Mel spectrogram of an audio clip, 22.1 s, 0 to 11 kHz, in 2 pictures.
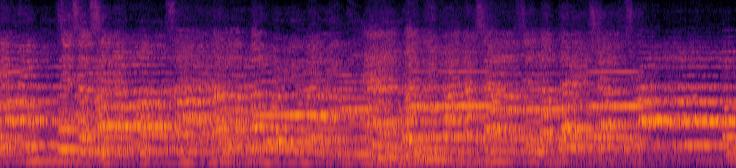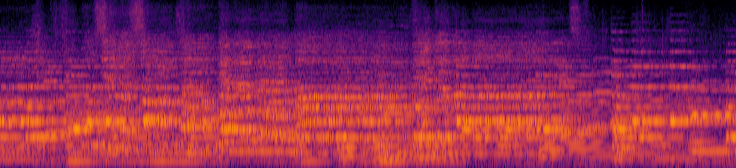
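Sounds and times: choir singing held chords: 0:00.0 - 0:22.0.

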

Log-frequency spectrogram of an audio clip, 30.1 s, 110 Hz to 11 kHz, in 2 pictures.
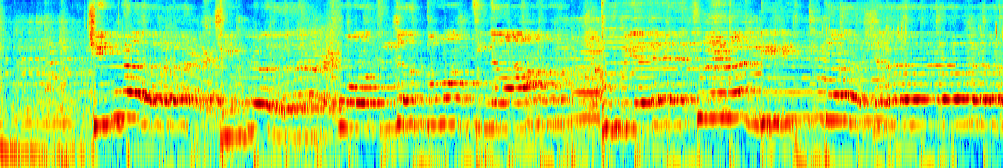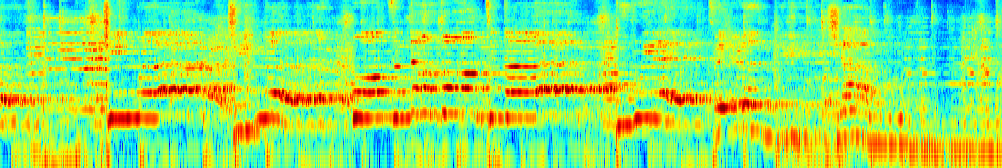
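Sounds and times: backing music with steady beat: 0:00.0 - 0:30.0
woman singing into microphone: 0:01.3 - 0:15.8, 0:16.4 - 0:30.0.

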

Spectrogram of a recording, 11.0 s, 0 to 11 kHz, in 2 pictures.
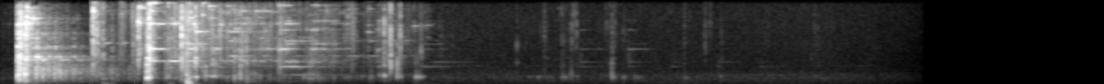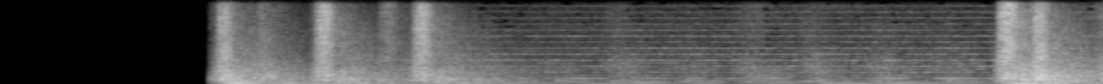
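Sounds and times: high ringing and tinkling: 0:00.7 - 0:03.5.

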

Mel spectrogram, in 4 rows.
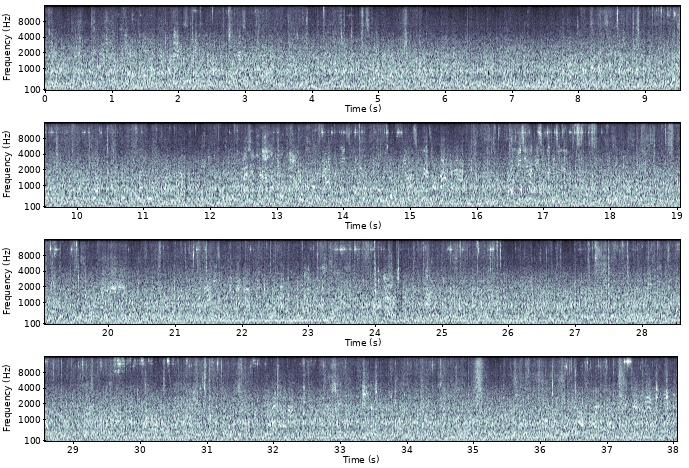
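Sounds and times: airliner cabin engine noise: 0:00.0 - 0:38.0
faint steady hum: 0:00.0 - 0:38.0.

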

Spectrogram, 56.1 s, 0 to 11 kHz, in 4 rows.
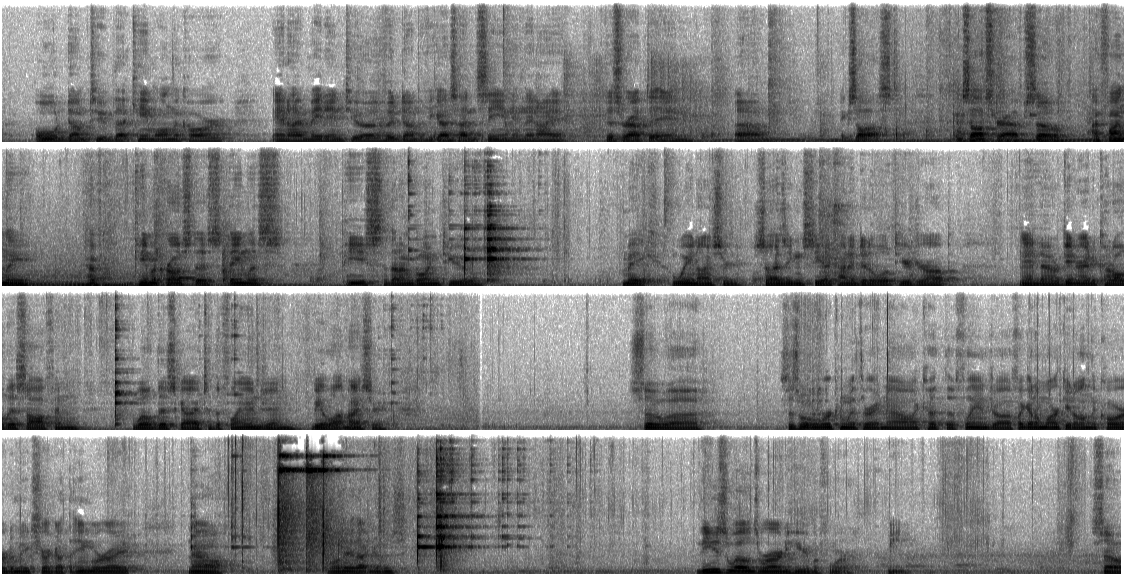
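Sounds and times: metal tube clinking on concrete: 0:19.0 - 0:21.0, 0:29.4 - 0:29.8, 0:44.4 - 0:49.5.

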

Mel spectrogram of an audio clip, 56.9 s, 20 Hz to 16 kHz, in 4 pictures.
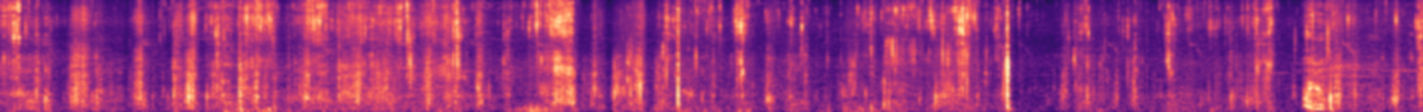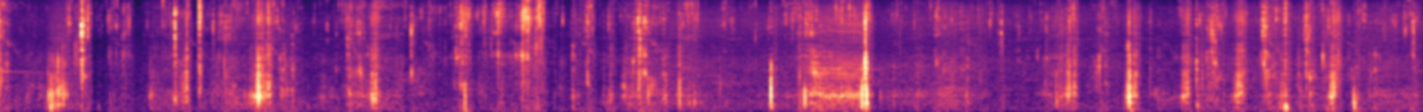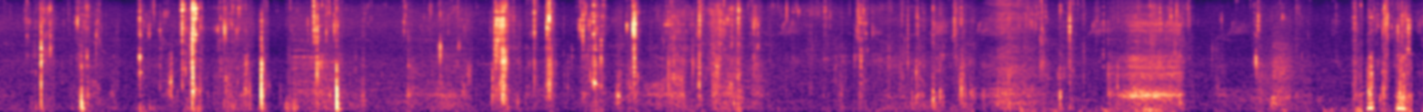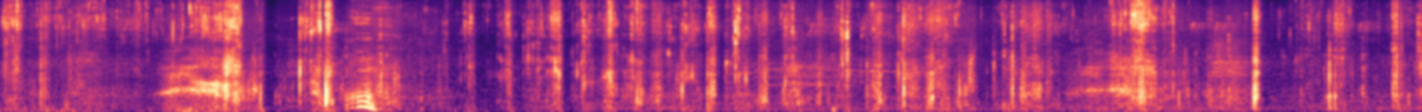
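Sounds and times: man chewing and crunching food: 0:00.0 - 0:56.9.

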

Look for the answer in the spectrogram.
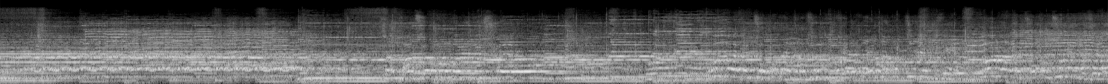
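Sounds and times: bass line: 0:00.0 - 0:11.0
keyboard chords: 0:00.0 - 0:11.0.

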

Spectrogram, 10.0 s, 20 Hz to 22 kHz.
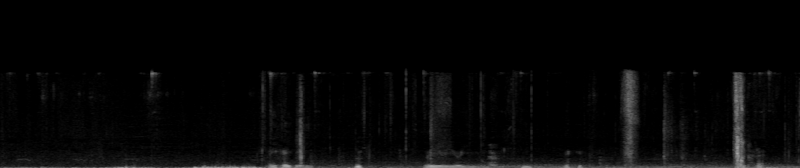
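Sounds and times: light metallic clinks: 0:00.0 - 0:02.3, 0:03.2 - 0:10.0.

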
